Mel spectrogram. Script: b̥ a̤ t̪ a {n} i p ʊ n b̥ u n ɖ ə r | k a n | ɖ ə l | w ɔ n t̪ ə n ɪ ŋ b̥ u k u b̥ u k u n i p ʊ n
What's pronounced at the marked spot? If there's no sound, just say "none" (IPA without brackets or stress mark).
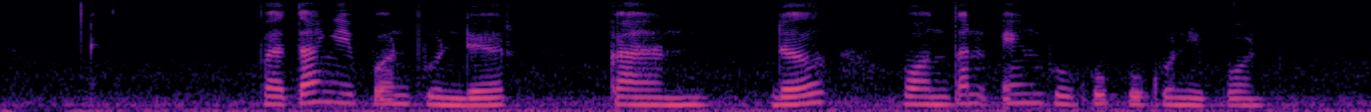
ŋ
